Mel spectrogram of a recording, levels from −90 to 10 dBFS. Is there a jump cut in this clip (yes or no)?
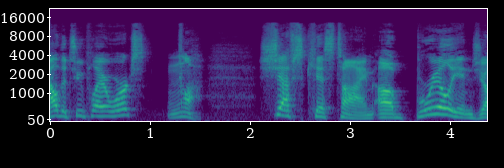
no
